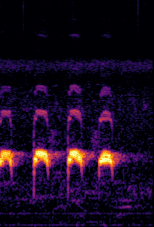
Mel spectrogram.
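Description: A jungle owlet gives four hollow, evenly spaced notes, each a brief rise and fall, about two per second, over a faint steady hiss.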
